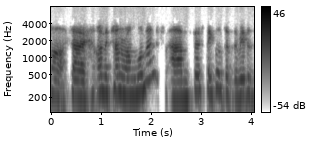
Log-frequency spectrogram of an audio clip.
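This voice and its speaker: Here a woman talks with an Australian accent at a medium pitch. She goes at a fairly slow pace. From Australia, Melbourne. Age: 60s. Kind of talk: podcast interview. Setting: remote call from home.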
